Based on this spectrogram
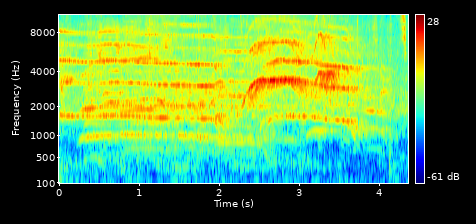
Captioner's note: audience cheering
